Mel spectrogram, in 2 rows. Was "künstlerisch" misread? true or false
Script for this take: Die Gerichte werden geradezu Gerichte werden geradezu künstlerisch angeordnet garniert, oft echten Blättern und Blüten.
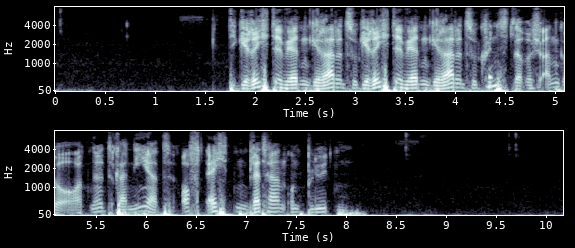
false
